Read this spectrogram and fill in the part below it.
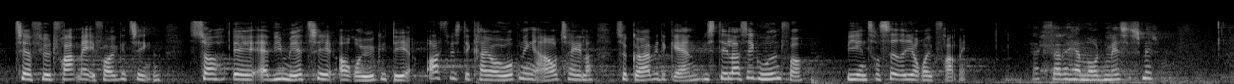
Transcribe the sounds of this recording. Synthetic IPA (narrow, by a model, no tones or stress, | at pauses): t͡sʰe̝læflød̥əfʁam̰æifɒ̽lɡ̥ət͡sʰe̝ŋ̰ð̩ˠ | sɒ̽æɐʋimet͡sʰe̝ʔɒʁøɡ̥əd̥æɐ̰ʔɒ̽sʋe̝sd̥e̝kʰʁɛːʊɐɔ̽ːb̥ne̝ŋæʔɑ̈ʊt͡sʰɛːlɐ | sɒ̽ɡ̥ɶɐʋid̥e̝ɡ̥æɐnəʋisd̥e̝lɐɒ̽se̝ɡ̥əuːð̞ˠn̩fɒ̽ | ʋiæɐe̝nd̥ʁɐse̝̰ːɐðˠiɒʁœɡ̥ə̥fʁam̰æ̥ | sɒɾeɦæɐmɔd̥n̩mesəsmed̥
